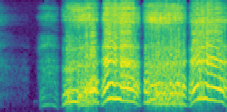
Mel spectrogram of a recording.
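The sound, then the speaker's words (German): A person imitates a rutting stag's bellow: a short grunt, then four loud, drawn-out throaty roars in quick succession, each rising and falling in pitch with a coarse, strained tone. “Imitiere einen brünftigen Hirsch.”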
